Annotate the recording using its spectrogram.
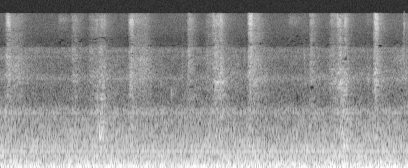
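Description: Faint scratching of a felt-tip permanent marker writing on a sheet of paper: a series of short, irregular strokes.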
